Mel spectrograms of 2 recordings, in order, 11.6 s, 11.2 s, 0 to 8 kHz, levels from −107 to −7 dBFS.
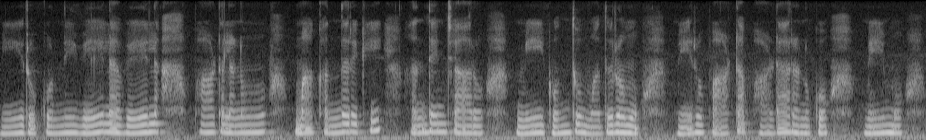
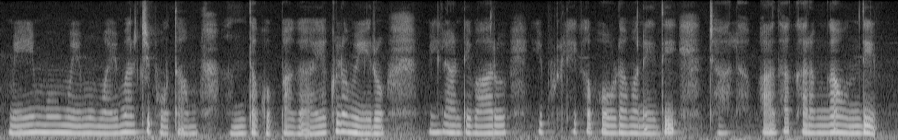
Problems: none marked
